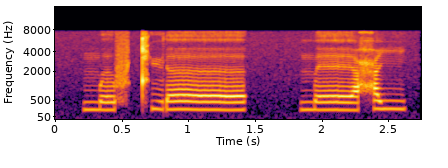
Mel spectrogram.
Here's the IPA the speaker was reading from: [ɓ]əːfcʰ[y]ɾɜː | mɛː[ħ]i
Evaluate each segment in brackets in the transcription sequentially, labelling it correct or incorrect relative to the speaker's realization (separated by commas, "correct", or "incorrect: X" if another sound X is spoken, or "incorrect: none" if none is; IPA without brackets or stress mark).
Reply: incorrect: m, correct, correct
